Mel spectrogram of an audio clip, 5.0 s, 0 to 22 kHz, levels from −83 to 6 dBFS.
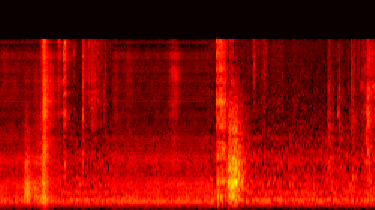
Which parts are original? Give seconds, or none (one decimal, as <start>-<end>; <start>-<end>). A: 0.8-1.5; 2.8-5.0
